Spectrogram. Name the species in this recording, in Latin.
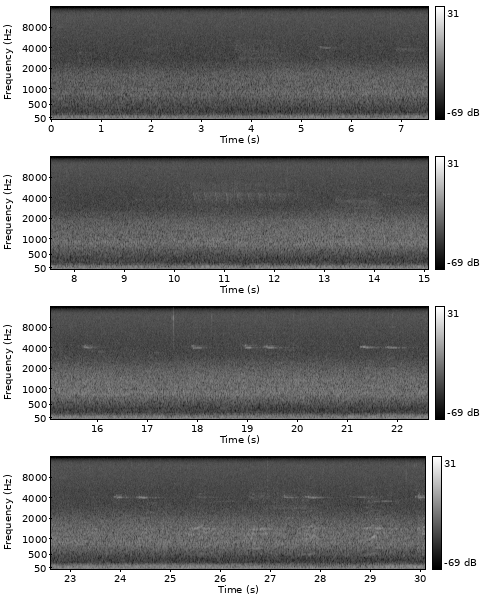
unidentified bird, Branta canadensis, Cyanocitta cristata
